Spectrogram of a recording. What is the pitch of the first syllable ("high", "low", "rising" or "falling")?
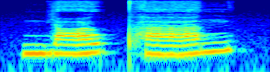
rising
